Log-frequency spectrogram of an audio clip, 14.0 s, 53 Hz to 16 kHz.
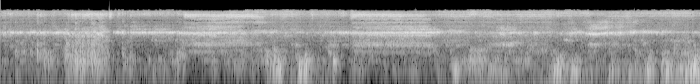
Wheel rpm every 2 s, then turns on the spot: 240, 230, 230, 230, 220, 230, 230.
none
